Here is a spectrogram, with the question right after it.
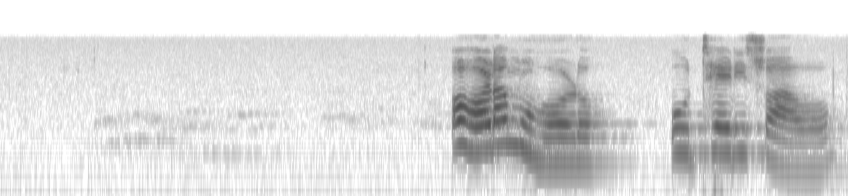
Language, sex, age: Venda, female, 19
